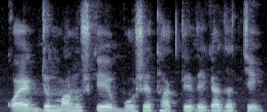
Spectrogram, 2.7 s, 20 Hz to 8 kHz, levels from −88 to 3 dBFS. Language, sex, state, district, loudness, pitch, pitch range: Bengali, male, West Bengal, Alipurduar, -17 LUFS, 140 Hz, 135-145 Hz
